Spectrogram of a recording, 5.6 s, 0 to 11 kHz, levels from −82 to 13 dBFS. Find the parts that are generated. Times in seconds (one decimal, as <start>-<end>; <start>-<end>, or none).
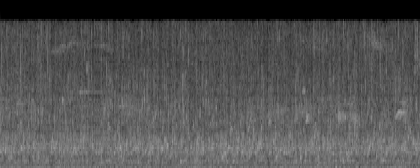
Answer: none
